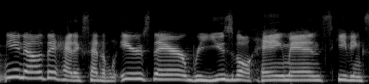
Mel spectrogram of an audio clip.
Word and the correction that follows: Skiving: snack boxes, except I think we pronounce them skiving snack boxes.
